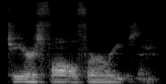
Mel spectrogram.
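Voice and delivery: put-on soft, low Irish-accented horse; quiet Irish accent, lightly put on. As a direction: speak gently in an Irish accent, trailing to a near whisper. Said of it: "do it better in his Irish accent".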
